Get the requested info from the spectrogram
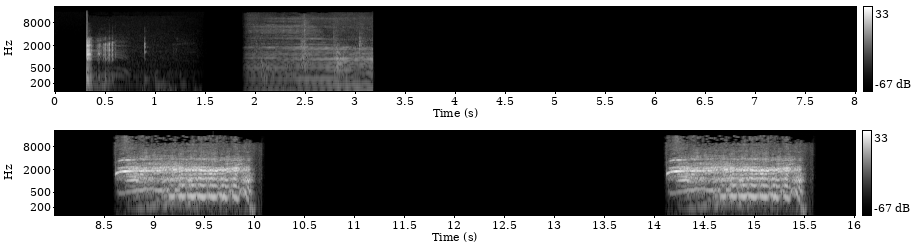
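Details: A horse neighs twice, each a loud, harsh, shaky whinny lasting over a second, about five seconds apart, after a spoken word and a short burst of music.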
